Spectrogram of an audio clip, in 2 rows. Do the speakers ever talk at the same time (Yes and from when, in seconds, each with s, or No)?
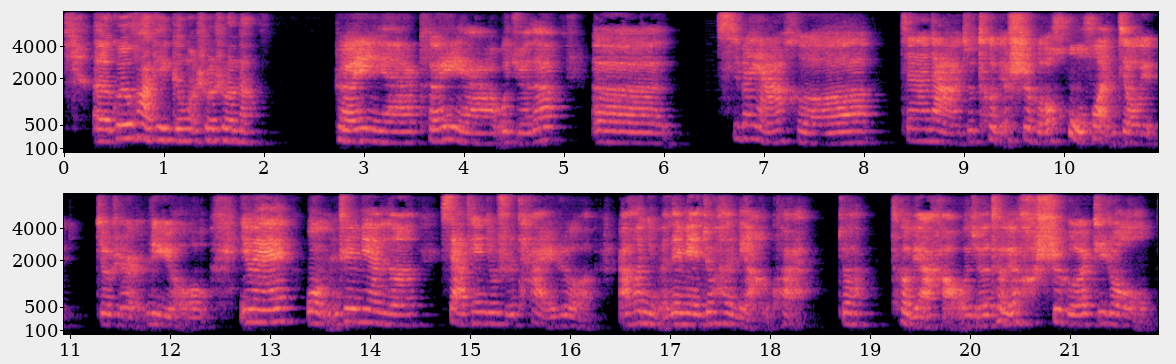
No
